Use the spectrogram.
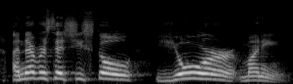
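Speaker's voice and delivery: "your" drawn out long and loud; slow, loud build to a stretched "your"; stress on YOUR. Shown as a demonstration. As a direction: hit "your" hard and hold it. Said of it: "depending on which word you emphasize".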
